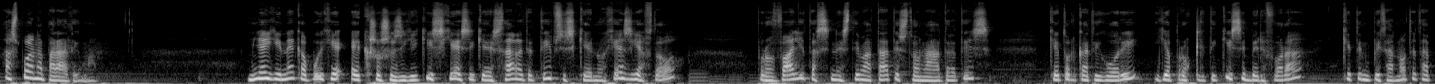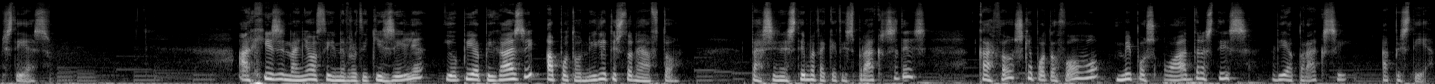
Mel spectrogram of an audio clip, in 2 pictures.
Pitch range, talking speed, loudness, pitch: 185-240 Hz, 140 wpm, -21 LUFS, 210 Hz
